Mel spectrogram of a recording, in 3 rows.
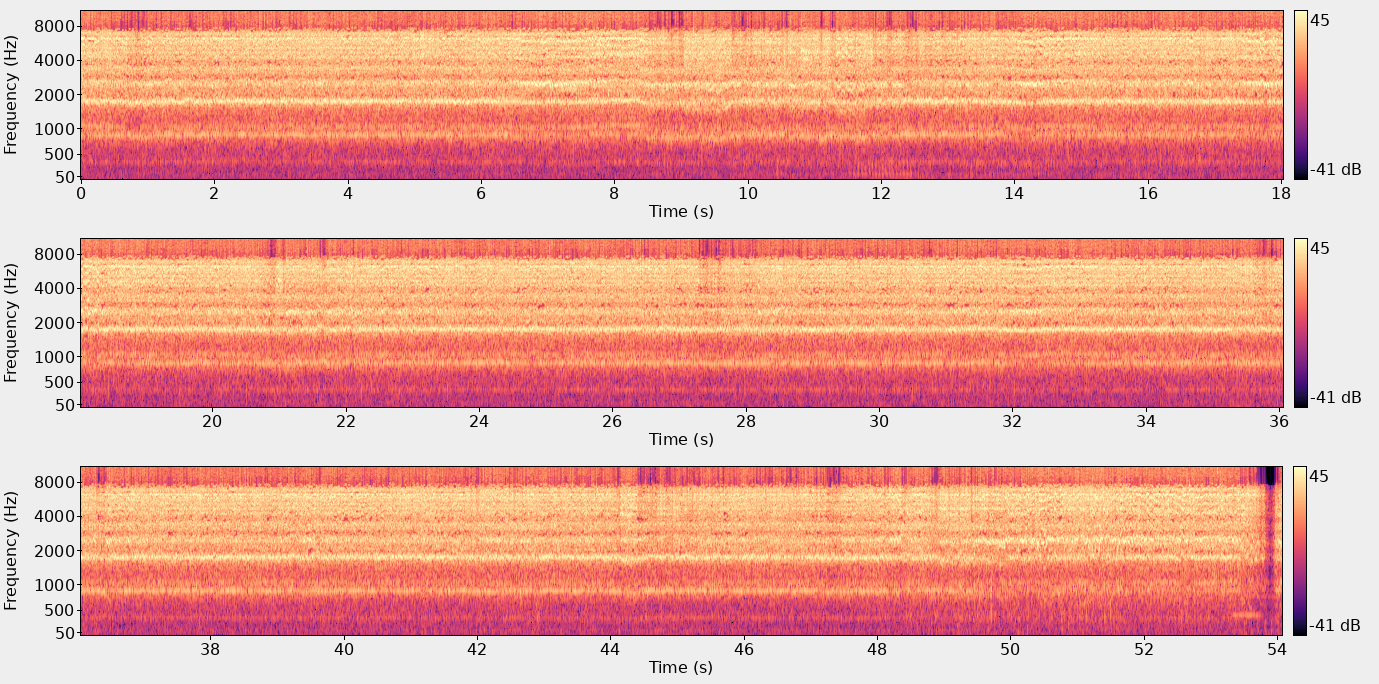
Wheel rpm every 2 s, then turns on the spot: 230, 230, 230, 220, 220, 220, 230, 230, 230, 230, 230, 230, 230, 240, 230, 230, 230, 230, 230, 230, 230, 230, 230, 230, 230, 210, 190.
none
